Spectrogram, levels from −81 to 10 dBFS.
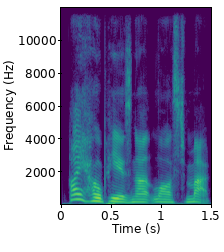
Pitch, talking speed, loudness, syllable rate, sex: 180 Hz, 280 wpm, -15 LUFS, 5.2 syllables/s, female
